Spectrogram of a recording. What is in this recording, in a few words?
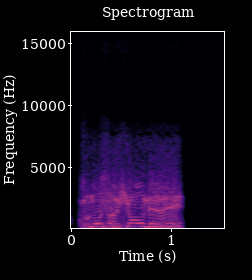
voice message art command oneself, crew tanks japanese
